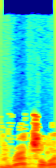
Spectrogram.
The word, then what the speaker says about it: Roetzel: the law firm of Roetzel and Andres that's our OEt ze l but it rhymes with pretzel Gretel and Andres on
